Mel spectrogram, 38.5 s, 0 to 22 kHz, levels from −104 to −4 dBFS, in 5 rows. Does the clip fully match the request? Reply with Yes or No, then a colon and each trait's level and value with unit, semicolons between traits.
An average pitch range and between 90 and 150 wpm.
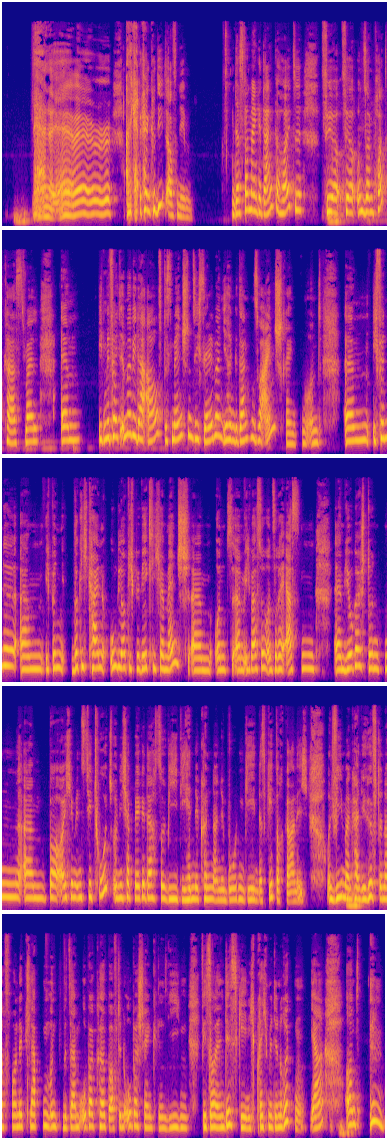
No: average, 3.9 semitones; average, 165 wpm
